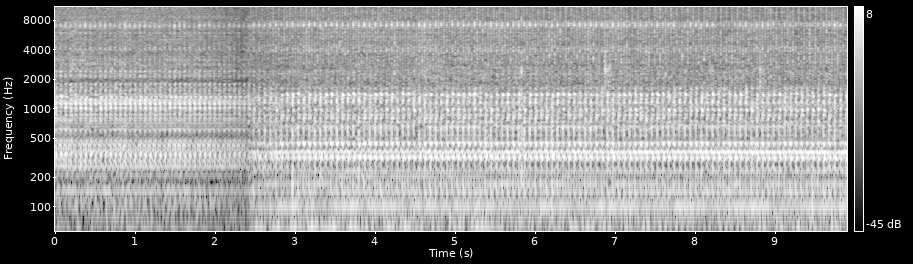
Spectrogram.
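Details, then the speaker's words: Small model engine, likely the vertical steam engine just fired up, belt-driving a homemade Baker fan as a working load. Quick steady chuff about 100 beats a minute with even hiss and fan-drive whir; normal running under load. "that drive belt off to show you the load that the baker fan puts on as soon as I take it off you'll notice the hopefully notice the engine pick up speed straight away"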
